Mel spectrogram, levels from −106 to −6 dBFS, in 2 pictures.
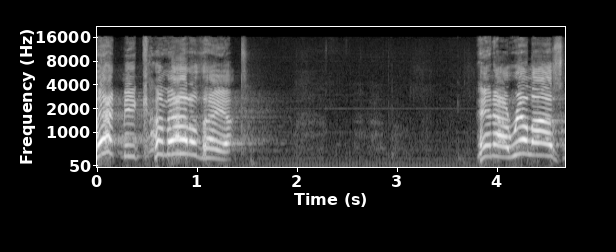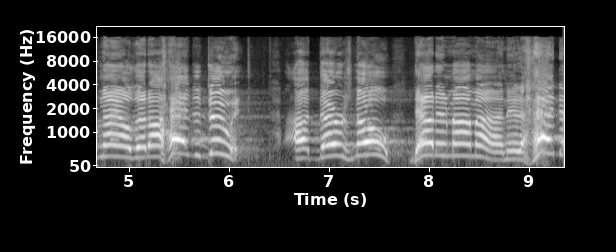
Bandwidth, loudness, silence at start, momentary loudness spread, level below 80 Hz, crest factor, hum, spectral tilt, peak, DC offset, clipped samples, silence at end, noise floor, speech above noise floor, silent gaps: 16.5 kHz; -17 LUFS; 0 s; 9 LU; -70 dBFS; 14 dB; none; 0 dB/octave; -4 dBFS; under 0.1%; under 0.1%; 0 s; -64 dBFS; 47 dB; none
